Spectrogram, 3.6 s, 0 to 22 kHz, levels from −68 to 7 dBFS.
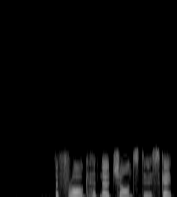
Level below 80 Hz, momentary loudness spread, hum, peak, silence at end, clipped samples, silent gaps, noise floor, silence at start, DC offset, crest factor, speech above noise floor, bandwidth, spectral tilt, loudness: -64 dBFS; 10 LU; none; -8 dBFS; 0.1 s; under 0.1%; none; -75 dBFS; 1.1 s; under 0.1%; 24 dB; 43 dB; 6 kHz; -7.5 dB/octave; -31 LUFS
